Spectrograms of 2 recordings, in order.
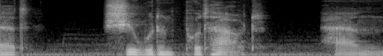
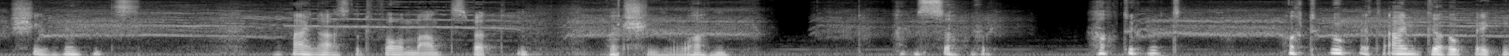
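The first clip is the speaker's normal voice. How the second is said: higher, loud sobbing cries; much louder, higher, crying despair; crying shout; 3 semitones higher, 7 dB louder than usual. Acted. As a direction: break down and shout through tears. Man breaking down at final entry.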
